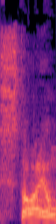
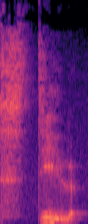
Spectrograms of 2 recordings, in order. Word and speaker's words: style: the word style okay in French there instead of pronouncing it style which is the very English pronunciation of it instead it's still still just like the word still Oh which means pen that we learn in year 7 this one is steel which means style be careful with worst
